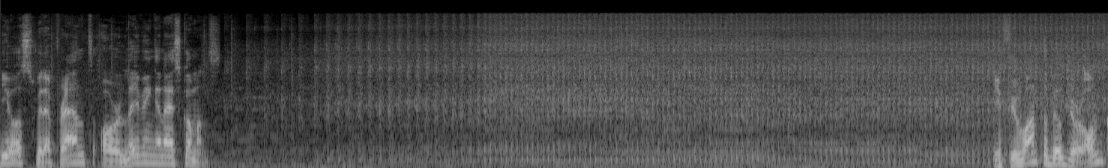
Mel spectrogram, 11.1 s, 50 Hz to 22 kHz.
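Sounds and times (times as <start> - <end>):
air compressor piston pumping: 2.2 - 11.0
cordless drill motor running: 2.2 - 11.0.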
